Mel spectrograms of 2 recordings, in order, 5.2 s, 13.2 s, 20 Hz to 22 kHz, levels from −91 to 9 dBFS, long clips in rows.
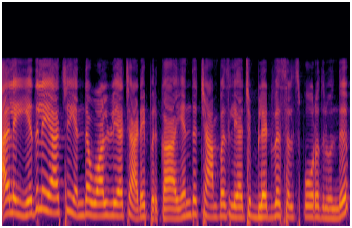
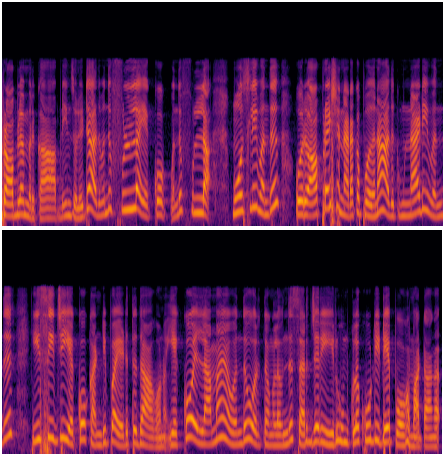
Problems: none marked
